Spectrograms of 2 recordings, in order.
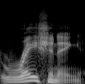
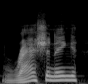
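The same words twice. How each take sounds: First: The first vowel is a long A. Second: The first vowel is a short A.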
